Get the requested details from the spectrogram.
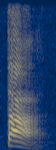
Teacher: O T, né, o tá, é uma consoante oclusiva, dental, desvozeada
